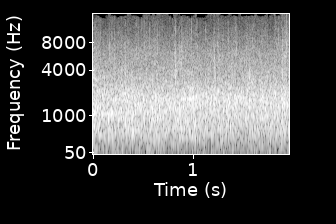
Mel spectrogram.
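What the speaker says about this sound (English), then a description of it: "Big round of applause." A crowd at a state high school boys basketball championship game applauds steadily in a large gym, giving an even, moderately loud wash of clapping that lasts throughout.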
